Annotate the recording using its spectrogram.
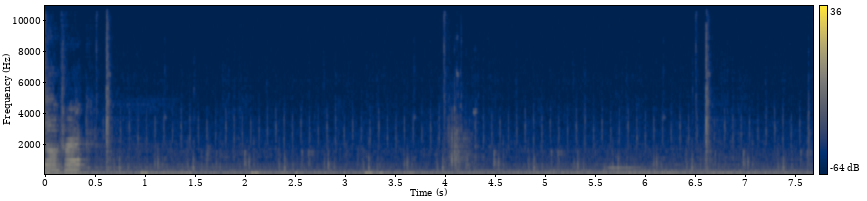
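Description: Metal gears click into place.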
